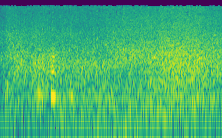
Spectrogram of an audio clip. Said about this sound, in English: so close she could sit where the waves broke on the sand.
